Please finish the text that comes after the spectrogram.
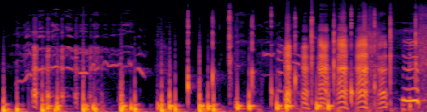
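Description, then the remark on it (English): Steady hooves of police horses clip-clop in a quick, even rhythm, then a horse lets out a loud, quavering whinny near the end, clear, with no talking. “Yeah, horse, horse cops.”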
